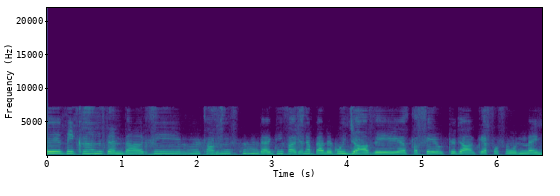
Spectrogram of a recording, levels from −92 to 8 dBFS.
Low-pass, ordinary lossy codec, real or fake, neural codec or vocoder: none; none; fake; codec, 16 kHz, 1.1 kbps, Voila-Tokenizer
